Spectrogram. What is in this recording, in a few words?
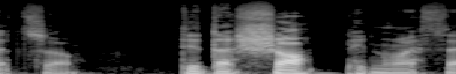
"siop", Welsh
